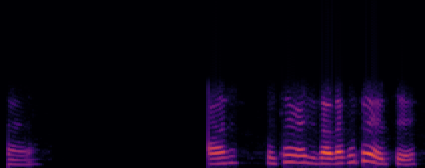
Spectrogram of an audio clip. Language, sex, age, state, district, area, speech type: Bengali, female, 60+, West Bengal, Purulia, urban, conversation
